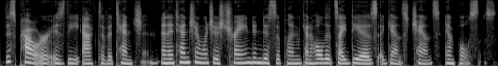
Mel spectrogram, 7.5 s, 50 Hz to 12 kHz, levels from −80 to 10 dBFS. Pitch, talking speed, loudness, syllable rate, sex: 205 Hz, 170 wpm, -20 LUFS, 4.9 syllables/s, female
